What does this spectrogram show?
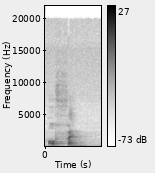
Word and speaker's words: often: Reparou a pronúncia? O-F-T, que não é often, professor, não é. Esse é um T mudo. Em inglês tem várias palavras mudas, como as palavras que tem K e N, por exemplo, know, né? Saber, know, K-N-O-W. Você não pronuncia o K. Mesma coisa com F-T, você não pronuncia o T. Tem F-T, vai direto. How often?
